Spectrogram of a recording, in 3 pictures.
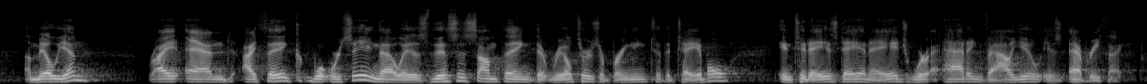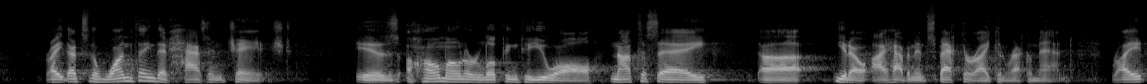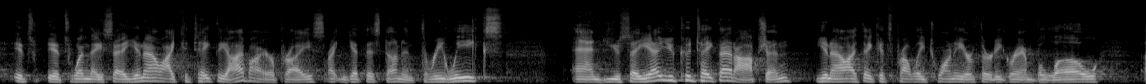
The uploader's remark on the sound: with the audience at the HyperFast Sales Summit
